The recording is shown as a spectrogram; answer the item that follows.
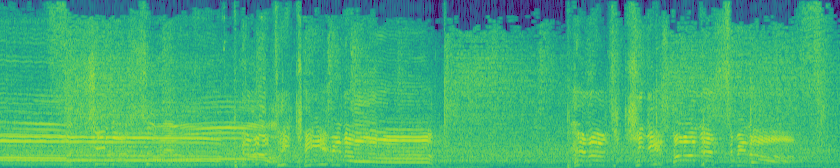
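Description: A long, high shouted cry held for nearly two seconds, followed by shorter wavering yells, over music.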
